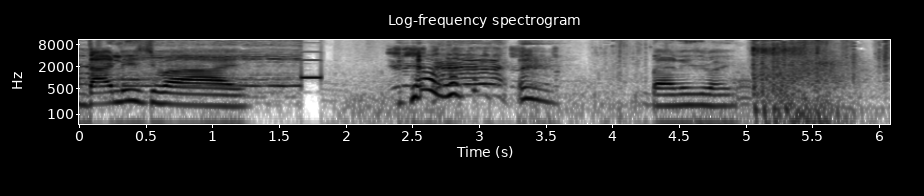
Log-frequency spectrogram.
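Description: A teenage boy talks excitedly into a close microphone.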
